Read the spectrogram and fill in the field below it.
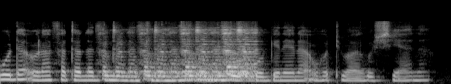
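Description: From 0.95 to 2.77 s, feedback echo between two devices: the speech loops back about every 0.4 s, growing thinner and ringing, peaking about 4 dB above speech.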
